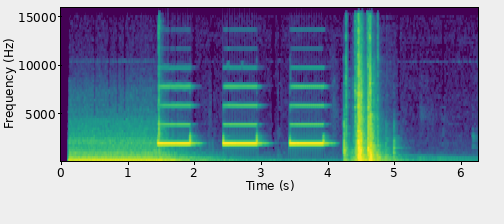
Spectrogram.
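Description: Microwave oven running with a low hum that winds down as it stops, followed by three beeps signalling the end of the cooking time, then a clunk of the door latch as it is opened.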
